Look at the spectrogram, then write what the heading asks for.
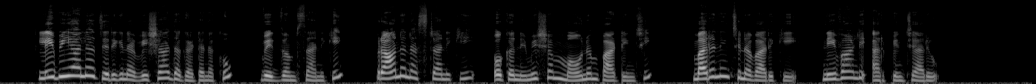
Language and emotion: Telugu, neutral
